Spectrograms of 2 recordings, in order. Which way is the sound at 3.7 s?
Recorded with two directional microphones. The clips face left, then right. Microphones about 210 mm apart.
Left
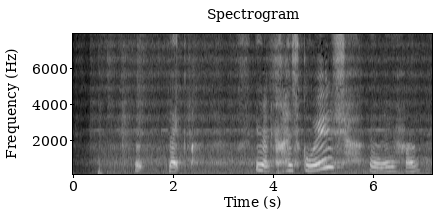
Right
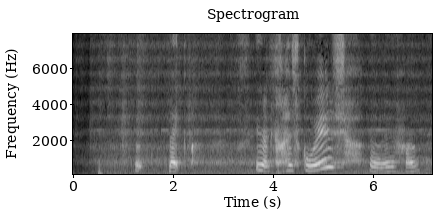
30° left (ahead or behind).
